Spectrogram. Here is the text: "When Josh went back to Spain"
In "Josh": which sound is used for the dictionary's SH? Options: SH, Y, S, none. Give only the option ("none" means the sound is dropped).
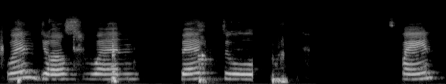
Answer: S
